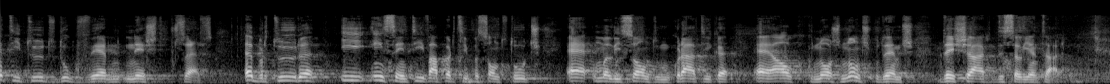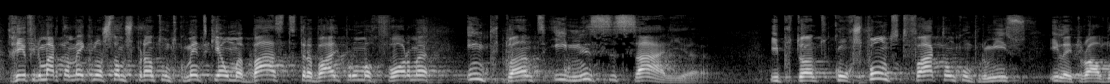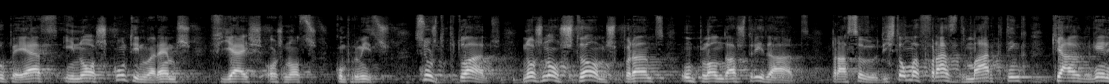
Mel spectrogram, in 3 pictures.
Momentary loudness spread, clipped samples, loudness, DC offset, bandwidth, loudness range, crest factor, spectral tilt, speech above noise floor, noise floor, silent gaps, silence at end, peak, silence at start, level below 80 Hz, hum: 9 LU; under 0.1%; -20 LUFS; under 0.1%; 11 kHz; 3 LU; 16 dB; -4 dB/octave; 30 dB; -49 dBFS; none; 0 s; -2 dBFS; 0 s; -62 dBFS; none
